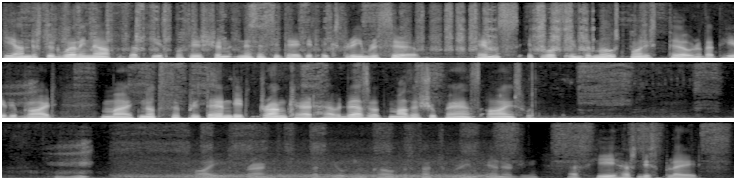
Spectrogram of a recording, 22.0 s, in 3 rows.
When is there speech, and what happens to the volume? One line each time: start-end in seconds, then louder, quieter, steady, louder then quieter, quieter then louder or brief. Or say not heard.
0.0-12.7 steady
16.4-21.6 louder.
